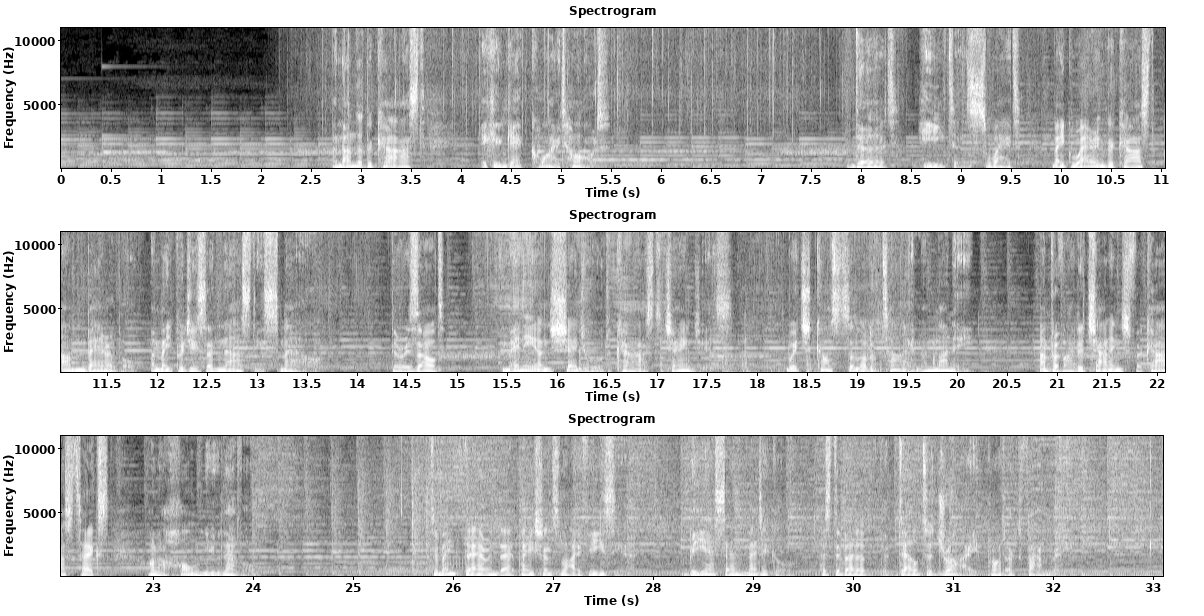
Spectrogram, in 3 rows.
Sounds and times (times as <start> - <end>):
Music: 0.0 - 33.1
Speech: 2.7 - 5.6, 7.8 - 13.7, 14.3 - 20.2, 20.8 - 24.2, 25.8 - 32.3.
